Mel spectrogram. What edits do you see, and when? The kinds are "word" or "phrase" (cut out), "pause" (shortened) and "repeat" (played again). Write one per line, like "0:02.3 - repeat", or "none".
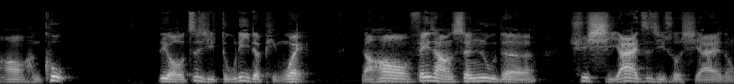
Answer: none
